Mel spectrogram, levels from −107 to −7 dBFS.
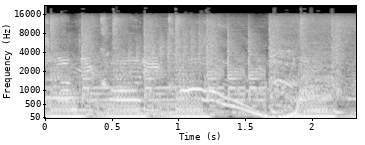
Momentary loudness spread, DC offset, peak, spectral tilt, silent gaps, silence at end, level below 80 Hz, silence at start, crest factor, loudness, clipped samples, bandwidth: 2 LU; under 0.1%; 0 dBFS; -3.5 dB/octave; none; 0 s; -16 dBFS; 0 s; 10 dB; -10 LUFS; under 0.1%; 17 kHz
